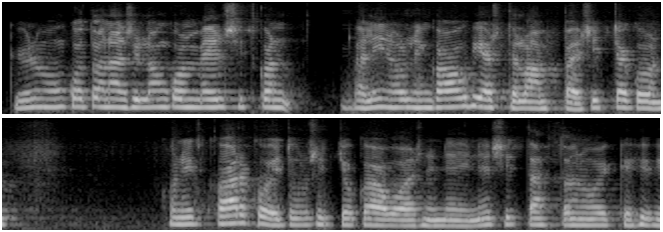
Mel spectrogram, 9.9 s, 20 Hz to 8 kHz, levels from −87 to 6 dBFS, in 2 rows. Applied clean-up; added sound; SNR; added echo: neural separator model SepFormer DNS4.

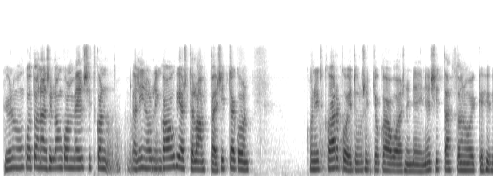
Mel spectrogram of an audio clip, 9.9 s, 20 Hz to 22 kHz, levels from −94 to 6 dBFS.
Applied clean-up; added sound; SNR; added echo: neural mask model DeepFilterNet 3.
